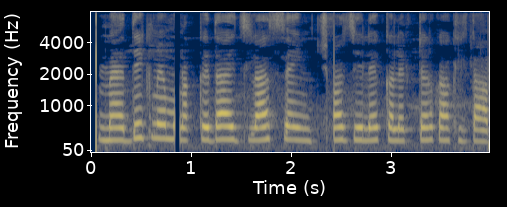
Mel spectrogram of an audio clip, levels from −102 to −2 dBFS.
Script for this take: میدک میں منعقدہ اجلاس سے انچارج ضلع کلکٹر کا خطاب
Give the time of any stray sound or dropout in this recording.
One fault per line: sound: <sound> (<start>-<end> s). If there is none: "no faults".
sound: dropout (0.8-0.9 s)
sound: dropout (2.4-2.4 s)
